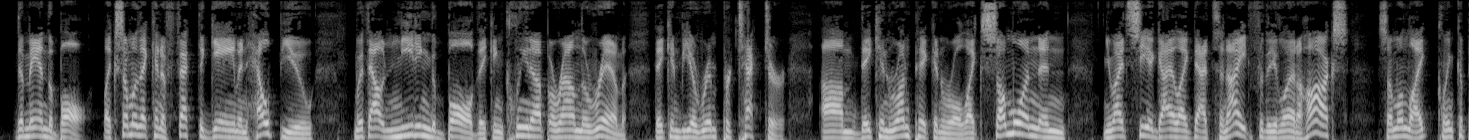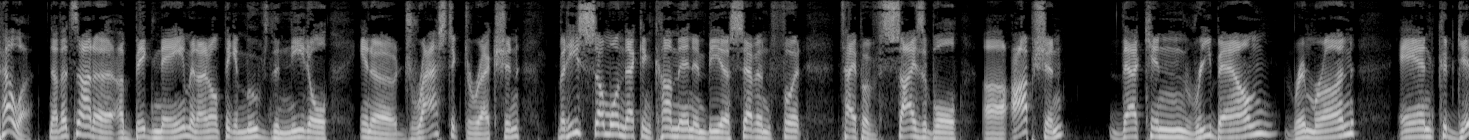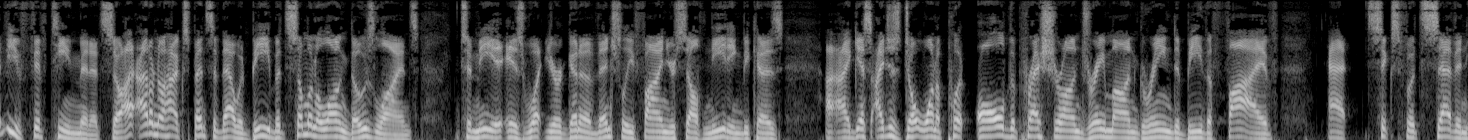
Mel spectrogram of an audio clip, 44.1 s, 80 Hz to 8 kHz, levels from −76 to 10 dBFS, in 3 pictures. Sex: male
